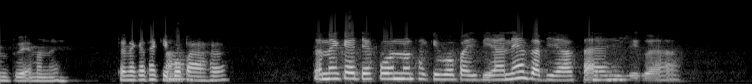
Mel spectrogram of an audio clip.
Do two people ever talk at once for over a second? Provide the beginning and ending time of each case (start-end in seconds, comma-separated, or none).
none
